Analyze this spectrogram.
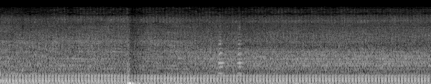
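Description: A small portable generator engine running steadily at a constant pitch, powering a traffic light. There is a single thump about a second in.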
